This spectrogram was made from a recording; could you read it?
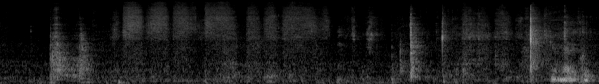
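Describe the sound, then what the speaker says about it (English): A folded paper edge on a craft camera project is burnished with firm, repeated rubbing strokes, close and soft, followed by a few sharp clicks and taps. "Give that a good burnish."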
